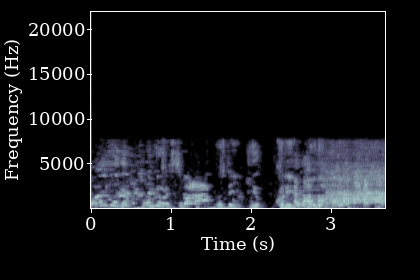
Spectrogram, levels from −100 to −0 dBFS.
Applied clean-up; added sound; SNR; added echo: classical method Wiener filter.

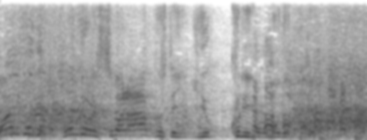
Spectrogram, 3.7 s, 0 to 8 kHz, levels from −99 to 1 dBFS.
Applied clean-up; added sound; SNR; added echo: none; none; none; none.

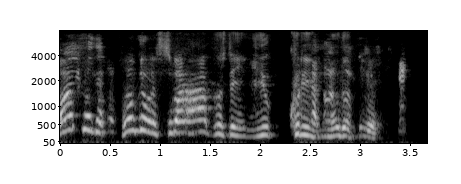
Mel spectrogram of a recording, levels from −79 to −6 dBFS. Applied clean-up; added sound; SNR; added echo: neural mask model Resemble Enhance denoiser.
